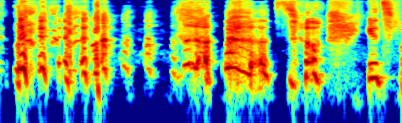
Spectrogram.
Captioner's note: laughing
